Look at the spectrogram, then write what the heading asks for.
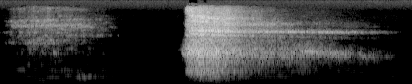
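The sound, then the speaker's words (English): During a guided breathing exercise, a soft, short inhale through the nose is followed by a pause and then a long, slow, breathy exhale through the mouth that starts strong and gradually fades, with no talking. “Breathing out what you no longer need.”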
